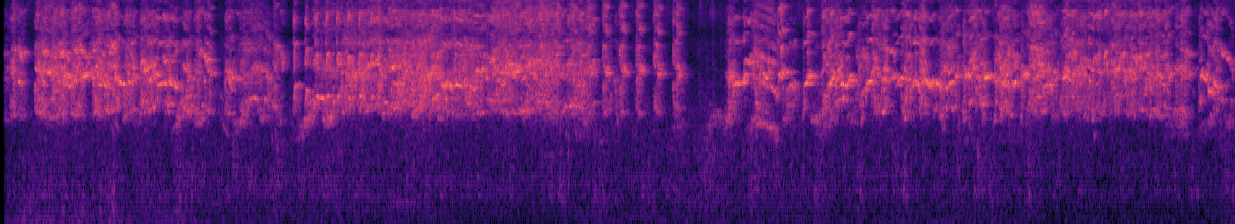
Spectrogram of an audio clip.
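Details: African lovebirds chirping and singing: a dense, continuous high-pitched chatter of rapid squeaky notes, with a short pause around the middle.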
